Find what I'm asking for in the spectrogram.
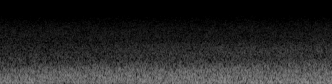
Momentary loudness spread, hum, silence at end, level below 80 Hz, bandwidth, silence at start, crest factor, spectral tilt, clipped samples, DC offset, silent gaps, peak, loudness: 1 LU; none; 0 s; -44 dBFS; 11.5 kHz; 0 s; 14 dB; -6 dB/octave; under 0.1%; under 0.1%; none; -22 dBFS; -36 LUFS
